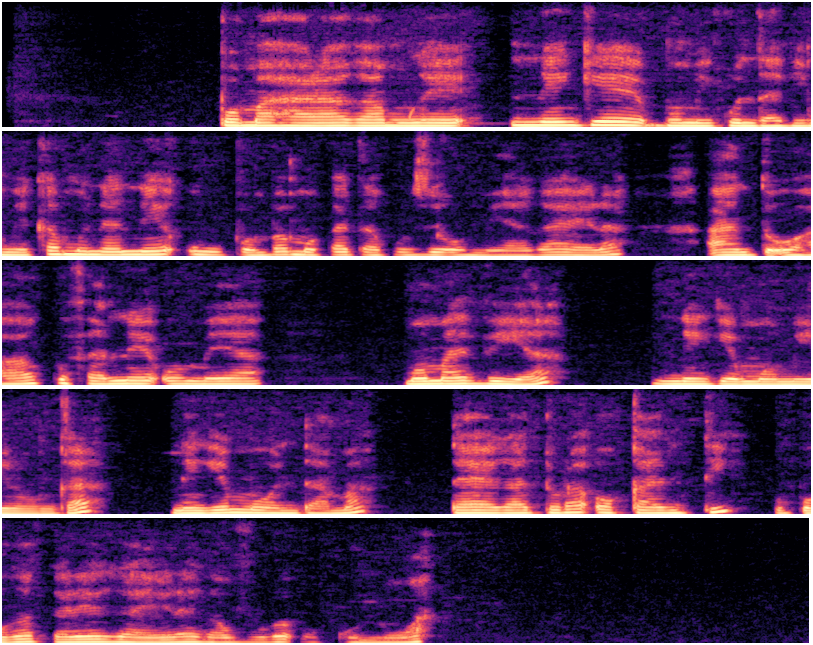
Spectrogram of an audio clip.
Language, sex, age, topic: Oshiwambo, female, 18-24, agriculture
